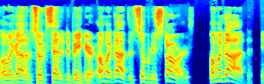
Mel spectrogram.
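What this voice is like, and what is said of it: Good Jimmy Fallon impression. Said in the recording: “that's actually a very good impression of him.”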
